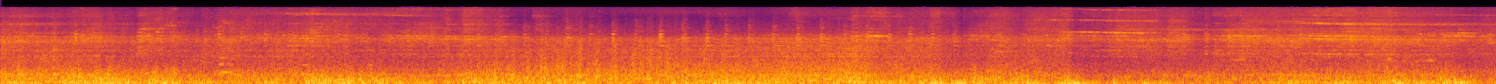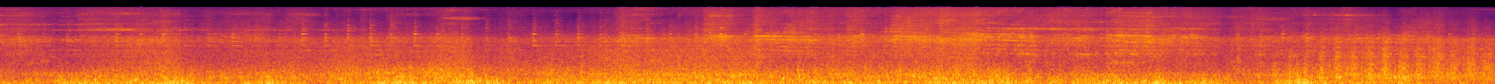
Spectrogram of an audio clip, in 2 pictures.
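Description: A freight train's cars rolling past, steel wheels rumbling and clicking over the rails, with high-pitched wheel squeal that comes and goes.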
